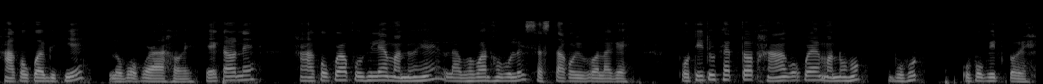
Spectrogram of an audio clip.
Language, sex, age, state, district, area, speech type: Assamese, female, 60+, Assam, Sivasagar, rural, spontaneous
